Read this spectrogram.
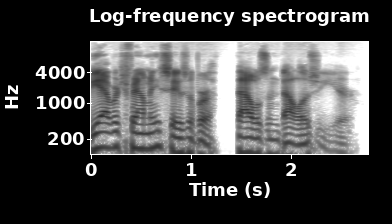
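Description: Crisp-voiced American male talk radio host. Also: fairly low pitch, big pitch swings, fast talker, no room sound, clean studio sound. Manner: opinionated, jokey, digressive, emphatic. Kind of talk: unscripted talk radio monologue with live ad reads.

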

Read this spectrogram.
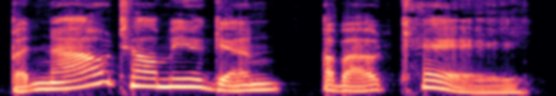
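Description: A man's voice: mid-range voice, wildly swooping pitch, unhurried, no echo, studio quality, voice pushed up. A man voicing a wild, bossy little robber girl who threatens and teases.

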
